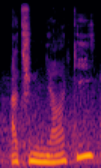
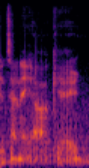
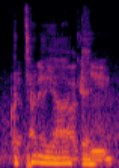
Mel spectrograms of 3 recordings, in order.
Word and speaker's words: Atanayake: not pronouncing that name, of the 100 Atanyaki. Did I get it right? I usually say Atanayake. Atanayake. Yeah, that sounds more better.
